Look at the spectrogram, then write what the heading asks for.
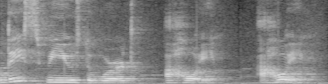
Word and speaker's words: ahoj: And for this we use the word ahoj. Ahoj. Just like a sailor or a pirate would say.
